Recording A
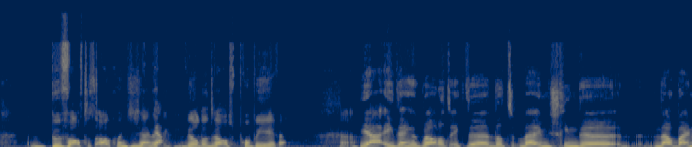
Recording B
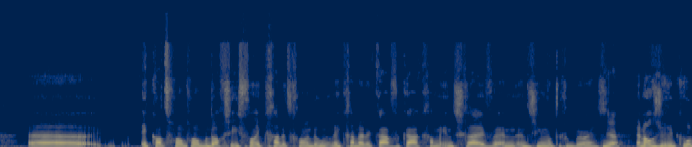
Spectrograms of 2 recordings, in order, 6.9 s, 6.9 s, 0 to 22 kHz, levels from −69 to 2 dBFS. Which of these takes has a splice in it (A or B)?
B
